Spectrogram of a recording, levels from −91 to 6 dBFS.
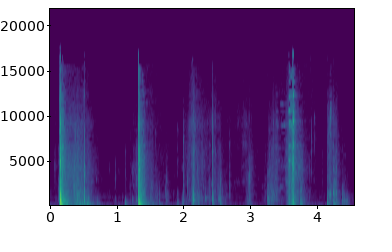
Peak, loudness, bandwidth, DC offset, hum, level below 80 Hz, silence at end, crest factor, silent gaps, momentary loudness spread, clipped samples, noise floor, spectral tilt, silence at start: -2 dBFS; -34 LUFS; 16.5 kHz; under 0.1%; none; -70 dBFS; 0.9 s; 34 dB; none; 26 LU; under 0.1%; -70 dBFS; -4.5 dB/octave; 0.15 s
